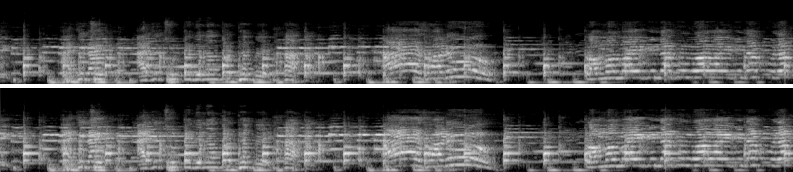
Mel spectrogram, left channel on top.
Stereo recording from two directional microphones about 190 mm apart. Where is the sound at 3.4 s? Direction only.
30° left (ahead or behind).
